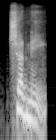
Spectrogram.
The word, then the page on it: chutney: Indian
